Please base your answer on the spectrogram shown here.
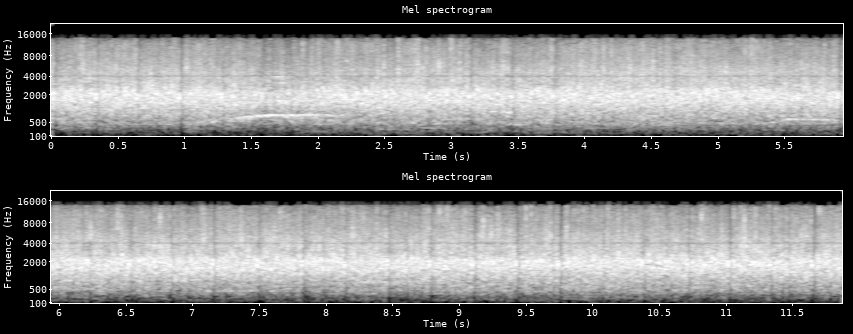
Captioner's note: applause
